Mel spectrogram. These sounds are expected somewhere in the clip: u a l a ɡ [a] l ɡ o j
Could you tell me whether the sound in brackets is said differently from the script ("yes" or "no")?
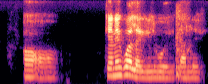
yes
